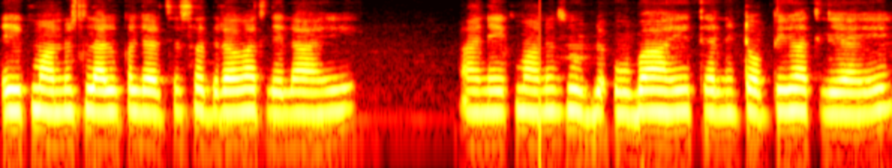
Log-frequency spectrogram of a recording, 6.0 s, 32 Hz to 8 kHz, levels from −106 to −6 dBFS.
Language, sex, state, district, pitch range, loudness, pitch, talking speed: Marathi, female, Goa, North and South Goa, 200-210 Hz, -17 LUFS, 205 Hz, 180 wpm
